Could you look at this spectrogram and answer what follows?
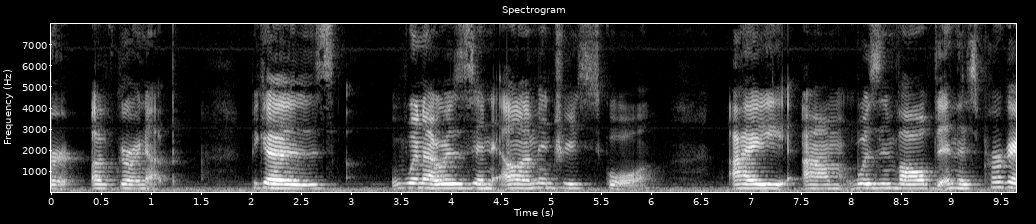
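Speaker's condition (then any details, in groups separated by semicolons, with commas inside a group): Cerebral palsy; infant ventilator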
